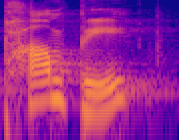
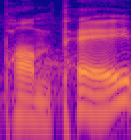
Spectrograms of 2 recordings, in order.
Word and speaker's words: Pompey: comes this guy named pompey we sometimes pronounce him pompeii but pompeii is the official pronunciation of the city in italy pompeii the city that was destroyed by the volcano so pompey comes and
